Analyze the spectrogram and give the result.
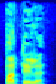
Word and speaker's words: Partille: Wird es Partille oder? – Ja, Partille.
